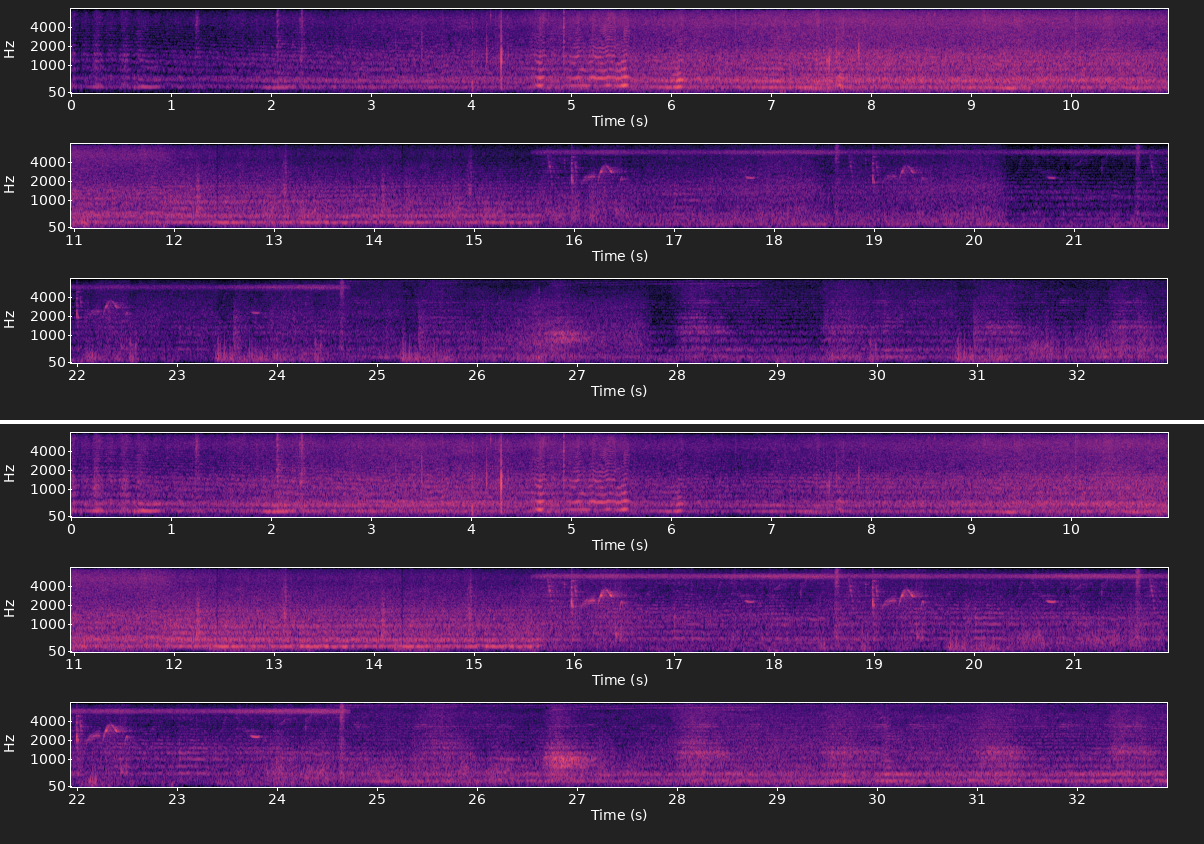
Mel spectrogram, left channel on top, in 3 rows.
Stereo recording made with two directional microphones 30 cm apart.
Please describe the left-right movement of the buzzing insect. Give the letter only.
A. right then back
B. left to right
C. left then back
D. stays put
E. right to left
C.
